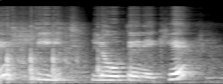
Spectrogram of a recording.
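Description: A spatula scraping and stirring a thick spice paste around a wok, with a person talking over it.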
